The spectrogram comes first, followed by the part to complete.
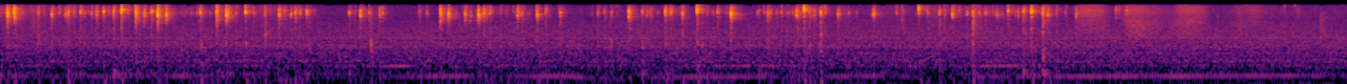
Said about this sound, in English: So go ahead and follow along with me as I type.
